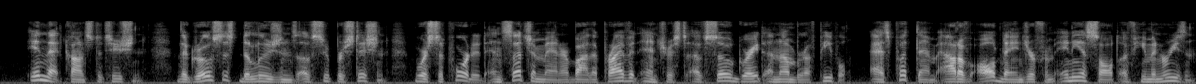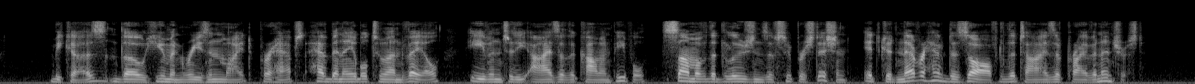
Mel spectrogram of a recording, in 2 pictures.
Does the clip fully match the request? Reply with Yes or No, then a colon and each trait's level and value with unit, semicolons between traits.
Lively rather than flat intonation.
No: average, 3.5 semitones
